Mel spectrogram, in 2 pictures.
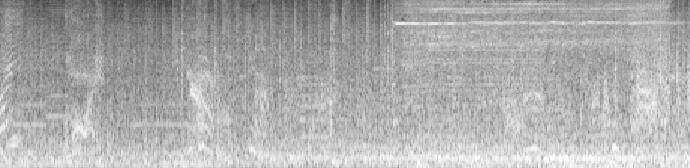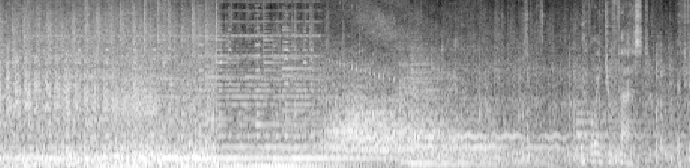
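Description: Cartoon train engine running with a continuous mechanical rumble, squealing metallic tones and crashing effects, overlaid by characters talking and shouting.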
